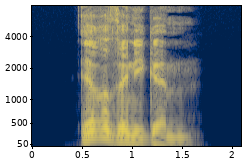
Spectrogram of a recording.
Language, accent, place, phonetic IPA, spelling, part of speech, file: German, Germany, Berlin, [ˈɪʁˌzɪnɪɡəm], irrsinnigem, adjective, De-irrsinnigem.ogg
- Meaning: strong dative masculine/neuter singular of irrsinnig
